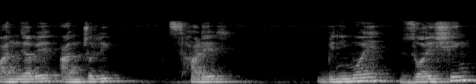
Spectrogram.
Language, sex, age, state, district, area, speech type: Bengali, male, 45-60, West Bengal, Birbhum, urban, read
